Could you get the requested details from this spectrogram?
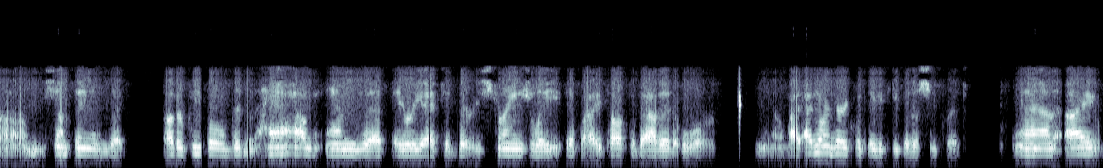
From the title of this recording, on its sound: Monday Noon Phone Speakers Series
